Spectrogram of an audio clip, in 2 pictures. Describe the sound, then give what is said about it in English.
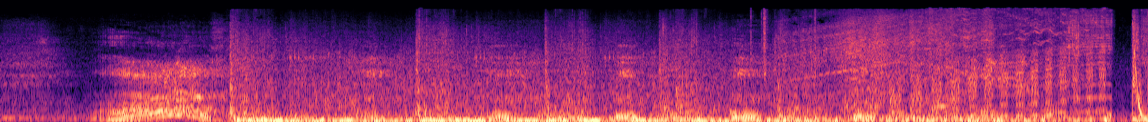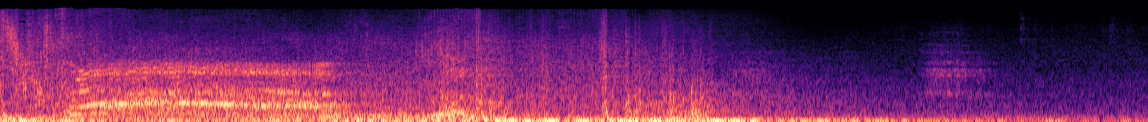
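A coma cannon fired at the Hulk roars in a loud sci-fi blast for several seconds with deep booming rumbles and warbling, mechanical tones, briefly cutting out midway before surging again and fading at the end. “The coma cannon would appear to be highly effective.”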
